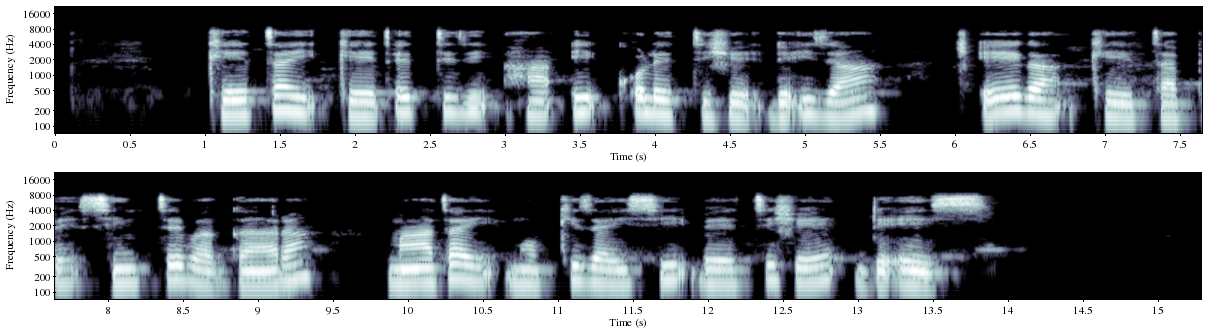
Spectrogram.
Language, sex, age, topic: Gamo, male, 18-24, government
